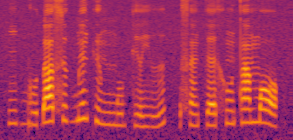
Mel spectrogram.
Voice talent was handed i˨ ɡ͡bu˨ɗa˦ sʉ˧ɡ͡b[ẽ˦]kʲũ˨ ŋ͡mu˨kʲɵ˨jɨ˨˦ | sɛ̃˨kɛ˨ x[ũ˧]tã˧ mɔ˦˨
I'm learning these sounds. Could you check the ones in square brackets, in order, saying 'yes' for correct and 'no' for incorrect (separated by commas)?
yes, no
